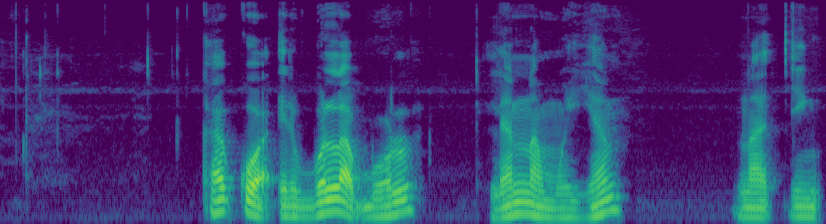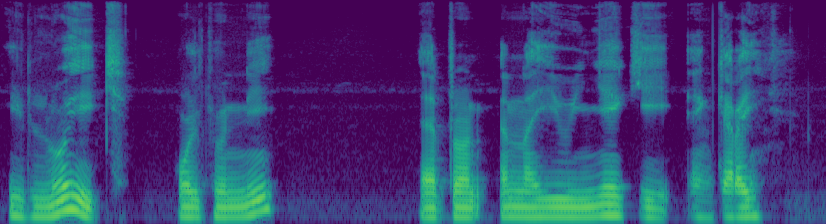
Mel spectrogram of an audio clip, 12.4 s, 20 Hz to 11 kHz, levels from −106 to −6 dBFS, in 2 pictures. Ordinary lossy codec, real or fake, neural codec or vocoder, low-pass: none; real; none; none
